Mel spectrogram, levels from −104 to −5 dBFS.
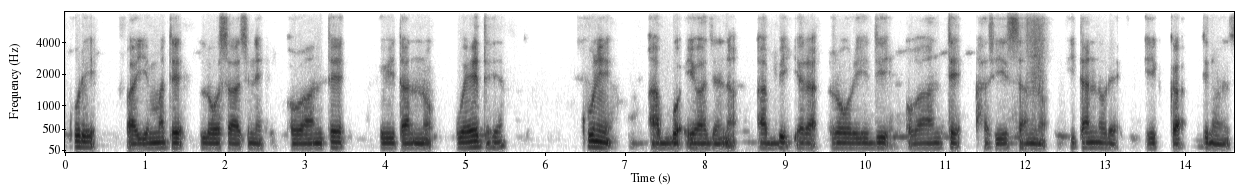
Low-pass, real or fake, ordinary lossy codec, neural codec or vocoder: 7.2 kHz; fake; Opus, 16 kbps; codec, 16 kHz in and 24 kHz out, 1 kbps, XY-Tokenizer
